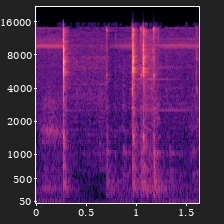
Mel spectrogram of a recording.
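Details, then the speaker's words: Rock-Ola 445 jukebox record changer in operate mode; it scans fine on scan. Sparse, uneven clicks and ticks with stalls in between; the mechanism stutters, apparently losing power at certain positions. "If you put it on scan, it will scan no problem. If you put it on operate, it stutters and stuff."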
